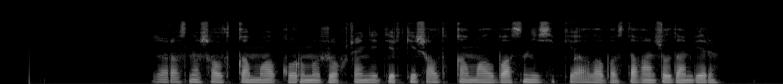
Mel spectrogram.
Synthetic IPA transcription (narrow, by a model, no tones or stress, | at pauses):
ʒɑɾʔɑsənɑʃɑlˠd̪ə̥qːɑnmɑlˠqʰo̞ɾəməʒo̞qʒ̥æne̞d̪e̞ɾt̪kʲe̞ʃɑlˠd̪ə̥qːɑnmɑlˠbɑsəne̞se̞p̚kʲe̞ɑ̰lˠɑbɑst̪ɑʁɑnʒəlˠd̪ɑnbe̞ɾɪ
